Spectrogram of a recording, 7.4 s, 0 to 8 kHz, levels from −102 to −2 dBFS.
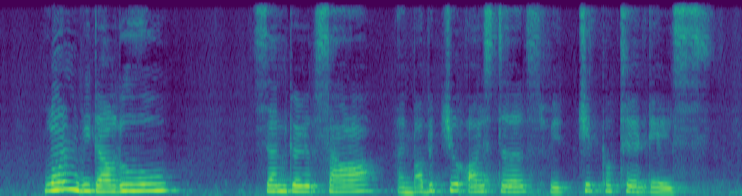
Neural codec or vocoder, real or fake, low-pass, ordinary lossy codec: codec, 16 kHz, 1 kbps, FunCodec, trained on Chinese and English, 50 frames a second; fake; none; none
